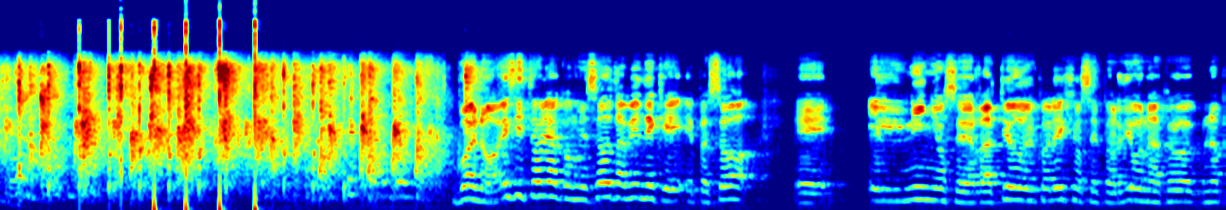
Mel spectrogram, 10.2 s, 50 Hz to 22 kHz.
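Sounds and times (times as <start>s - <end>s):
audience applauding for a couple being introduced: 0.0s - 4.0s
speech: 3.9s - 10.2s.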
